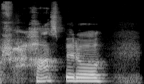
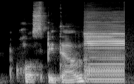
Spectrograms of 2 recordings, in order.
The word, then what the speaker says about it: hospital: It would be hospital. Almost. Hospital. No, very close. But you know where your mistake was? What? So the H is hardly ever pronounced in Spain. Oh, okay. It's called an aspirated H.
